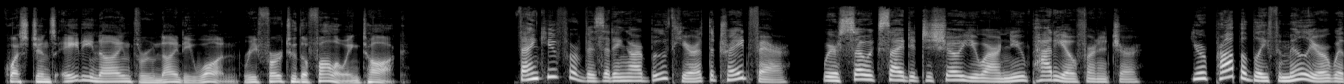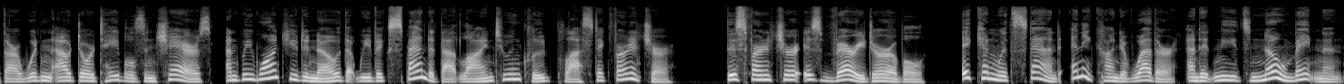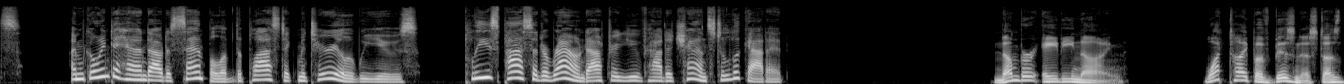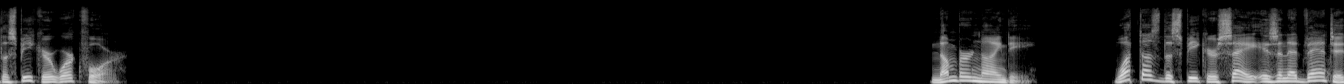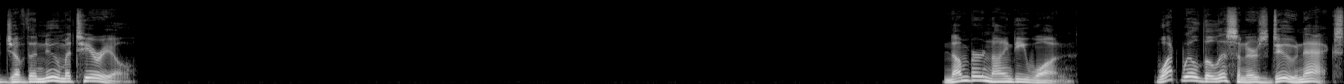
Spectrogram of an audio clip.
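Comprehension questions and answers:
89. What type of business does the speaker work for?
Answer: A furniture manufacturer

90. What does the speaker say is an advantage of the new material?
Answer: It is durable.

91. What will the listeners do next?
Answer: Look at a sample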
